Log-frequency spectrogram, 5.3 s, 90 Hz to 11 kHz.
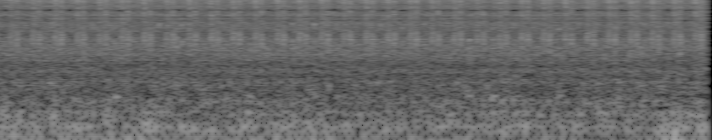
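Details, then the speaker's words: Land Rover Series 3 during valve clearance adjustment, idling, listened to through a hose: fast, light tapping over the engine hum; number three valve (possibly seven) still tapping from excess tappet clearance, then reset again. "and seven so seven is still tapping three and four oh that's strange okay maybe i'll have to do them again i think it's just three"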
